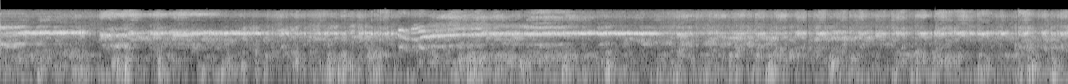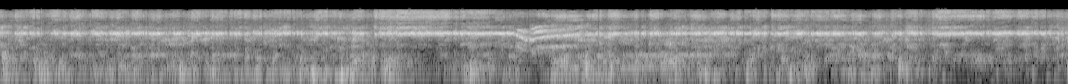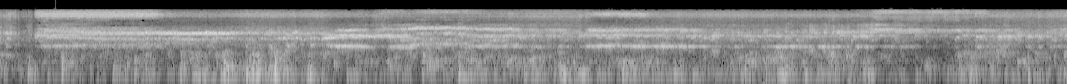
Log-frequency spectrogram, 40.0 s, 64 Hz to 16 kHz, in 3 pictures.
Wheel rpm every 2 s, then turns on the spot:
230, 230, 200, 230, 230, 240, 230, 230, 240, 210, 210, 230, 230, 210, 200, 200, 200, 200, 200, 200.
none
